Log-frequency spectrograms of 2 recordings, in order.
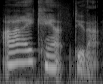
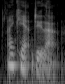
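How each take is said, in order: First: Slow, separated words, CAN'T stopped short; slow demonstration. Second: Said in the usual way. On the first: Shown as a demonstration. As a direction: spell it out word by word. Teacher demonstrates slowly.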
